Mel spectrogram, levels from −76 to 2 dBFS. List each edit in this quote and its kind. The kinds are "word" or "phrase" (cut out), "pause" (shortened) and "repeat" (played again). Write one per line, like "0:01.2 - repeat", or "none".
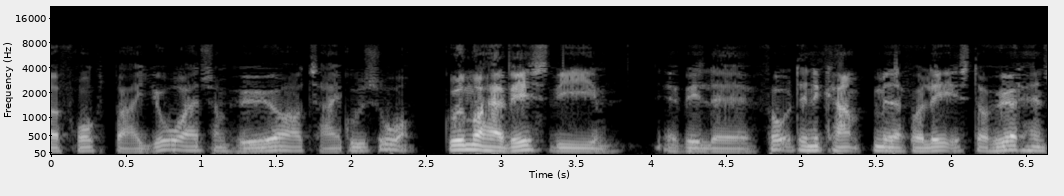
0:01.0 - word
0:01.9 - word
0:02.5 - pause
0:03.3 - word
